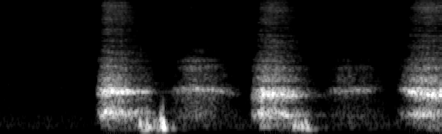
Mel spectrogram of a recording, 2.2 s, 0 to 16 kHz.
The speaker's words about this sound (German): Hier sind einige Beispiele, wo uns das Atmen im Alltag begegnet. Hörbeispiel 1. Bei Nervosität.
